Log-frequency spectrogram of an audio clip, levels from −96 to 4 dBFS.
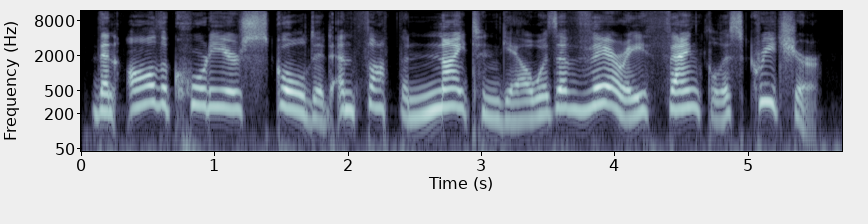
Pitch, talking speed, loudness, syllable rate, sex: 225 Hz, 145 wpm, -21 LUFS, 4.3 syllables/s, female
